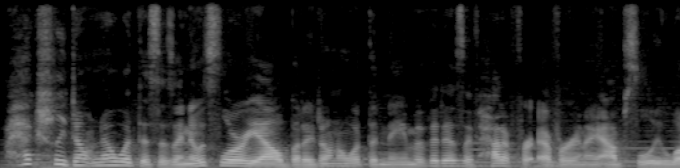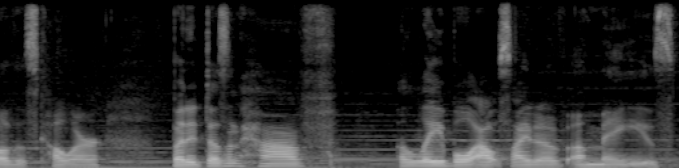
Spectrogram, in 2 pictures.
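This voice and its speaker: A woman with a notably low voice chats through her makeup routine in a relaxed vlog. She sounds upbeat and a little self-deprecating. Soft music plays faintly behind her. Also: brisk. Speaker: vlogger. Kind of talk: casual get-ready-with-me vlog.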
